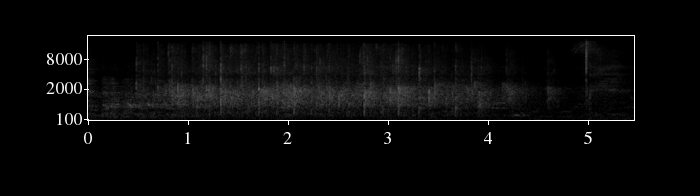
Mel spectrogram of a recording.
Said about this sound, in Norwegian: Bare, altså, bare gi ham en applaus.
